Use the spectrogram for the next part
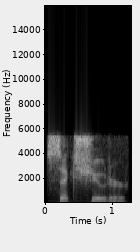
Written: six-shooter

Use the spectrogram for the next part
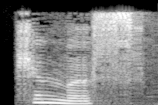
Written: kinless

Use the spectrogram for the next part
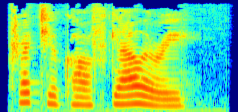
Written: Tretyakov Gallery

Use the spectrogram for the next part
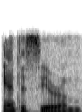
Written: antiserum

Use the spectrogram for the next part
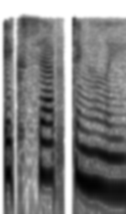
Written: acceptingly

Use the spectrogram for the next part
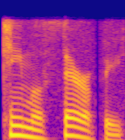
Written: chemotherapy

